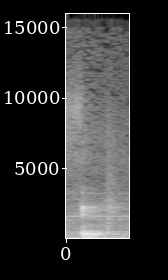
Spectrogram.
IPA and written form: fɪŋk (think)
